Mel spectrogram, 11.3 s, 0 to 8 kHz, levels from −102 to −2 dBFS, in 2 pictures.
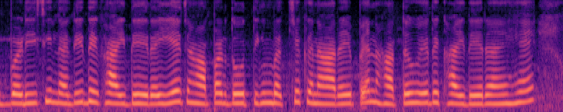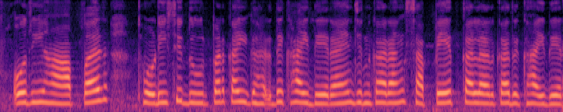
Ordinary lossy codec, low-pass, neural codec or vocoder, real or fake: none; none; codec, 16 kHz, 8 kbps, FunCodec, trained on Chinese and English, 25 frames a second; fake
